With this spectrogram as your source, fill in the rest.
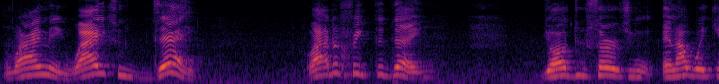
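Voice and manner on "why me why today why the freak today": loud, higher cry of why me; loud pleading why today; retold despair. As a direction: wail it like waking up in pain. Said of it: "I was like".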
